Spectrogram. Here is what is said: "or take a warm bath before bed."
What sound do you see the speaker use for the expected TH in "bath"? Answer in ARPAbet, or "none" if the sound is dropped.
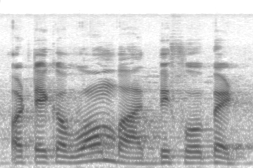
T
